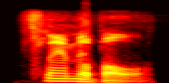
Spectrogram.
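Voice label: "flammable", American English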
